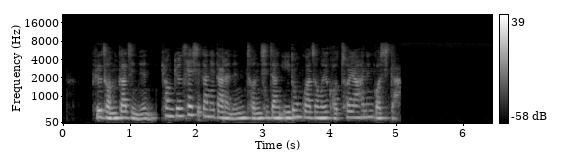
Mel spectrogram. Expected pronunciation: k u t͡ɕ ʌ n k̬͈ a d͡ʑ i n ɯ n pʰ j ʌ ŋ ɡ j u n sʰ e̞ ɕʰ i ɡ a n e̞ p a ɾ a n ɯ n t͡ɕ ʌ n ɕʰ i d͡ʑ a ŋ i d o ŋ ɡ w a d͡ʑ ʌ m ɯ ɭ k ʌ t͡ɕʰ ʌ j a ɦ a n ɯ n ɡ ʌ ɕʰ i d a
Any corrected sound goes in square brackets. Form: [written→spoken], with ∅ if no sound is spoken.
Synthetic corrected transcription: k [u→ɯ] t͡ɕ ʌ n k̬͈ a d͡ʑ i n ɯ n pʰ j ʌ ŋ ɡ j u n sʰ e̞ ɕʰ i ɡ a n e̞ [p→t] a ɾ a n ɯ n t͡ɕ ʌ n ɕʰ i d͡ʑ a ŋ i d o ŋ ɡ w a d͡ʑ ʌ [m→ŋ] ɯ ɭ k ʌ t͡ɕʰ ʌ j a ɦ a n ɯ n ɡ ʌ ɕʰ i d a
